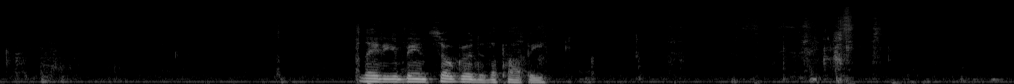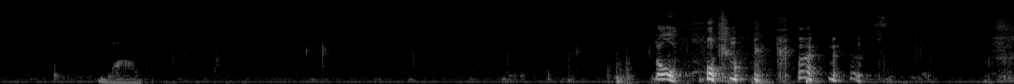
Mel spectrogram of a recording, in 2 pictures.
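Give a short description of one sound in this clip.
Dog paws scuffle on a carpet.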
